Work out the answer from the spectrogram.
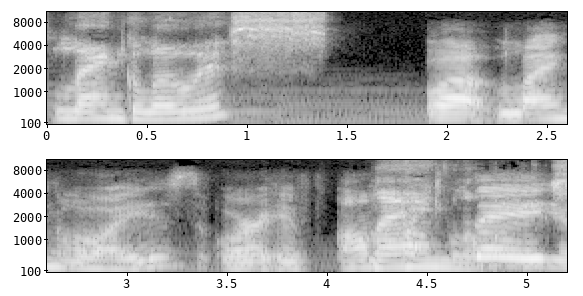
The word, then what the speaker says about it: Langlois: How can you pronounce it's Langlois? Well, Langlois, or if en français, it would Langlois.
